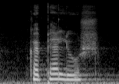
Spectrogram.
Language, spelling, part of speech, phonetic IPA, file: Belarusian, капялюш, noun, [kapʲaˈlʲuʂ], Be-капялюш.ogg
- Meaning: hat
